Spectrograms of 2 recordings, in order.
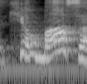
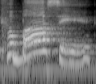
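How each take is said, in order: First: It is said with the 'l' sound. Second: It is said without the 'l' sound. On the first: This is the standard form of the word. The speaker calls it right. "but it's kielbasa" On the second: This is how the speaker's family says it. The speaker calls it wrong. "we say kibasi"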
